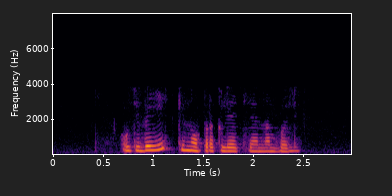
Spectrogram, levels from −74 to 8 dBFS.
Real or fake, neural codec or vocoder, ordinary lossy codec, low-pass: real; none; AAC, 16 kbps; 7.2 kHz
